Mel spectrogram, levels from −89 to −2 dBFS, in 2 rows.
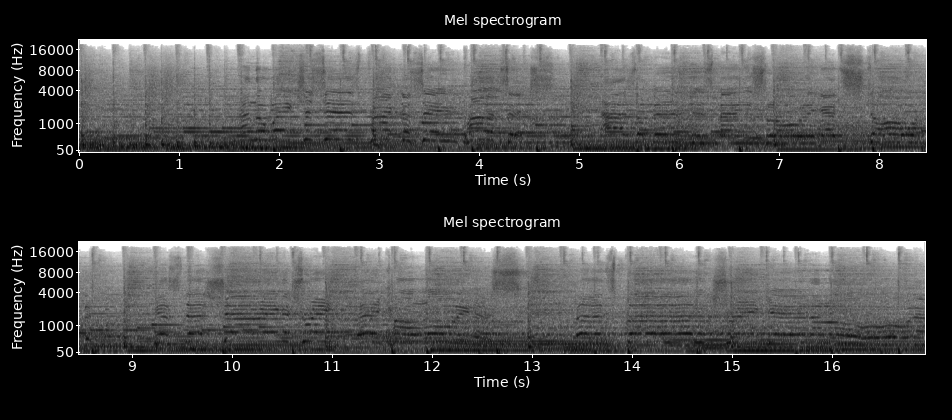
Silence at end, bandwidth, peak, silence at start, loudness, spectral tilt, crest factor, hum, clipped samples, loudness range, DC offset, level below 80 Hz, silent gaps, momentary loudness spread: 0 s; 19.5 kHz; 0 dBFS; 0 s; -10 LUFS; -4.5 dB/octave; 10 dB; none; under 0.1%; 1 LU; under 0.1%; -22 dBFS; none; 2 LU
